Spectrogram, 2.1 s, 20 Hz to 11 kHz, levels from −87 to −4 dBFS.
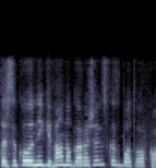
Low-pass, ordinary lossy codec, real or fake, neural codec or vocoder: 7.2 kHz; AAC, 32 kbps; fake; codec, 16 kHz, 0.7 kbps, FocalCodec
